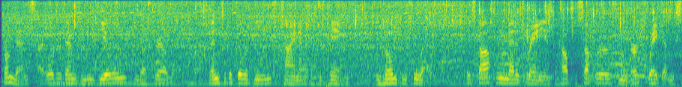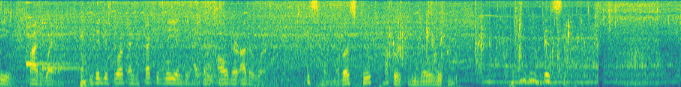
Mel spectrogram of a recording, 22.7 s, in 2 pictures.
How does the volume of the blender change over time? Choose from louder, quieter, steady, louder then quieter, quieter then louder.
steady.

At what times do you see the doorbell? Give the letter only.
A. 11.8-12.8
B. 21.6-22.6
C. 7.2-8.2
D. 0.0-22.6
A.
